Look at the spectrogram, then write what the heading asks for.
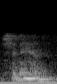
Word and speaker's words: Shanann: And I don't want to pronounce her name wrong, Shanann. Shanann?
